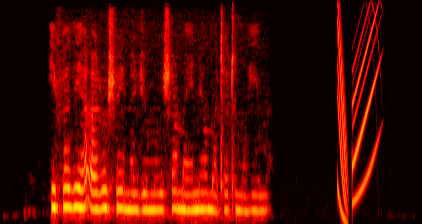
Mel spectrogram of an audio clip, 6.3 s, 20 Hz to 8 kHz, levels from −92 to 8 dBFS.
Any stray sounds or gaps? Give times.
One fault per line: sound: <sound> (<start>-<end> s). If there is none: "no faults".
sound: chirp (5.1-5.8 s)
